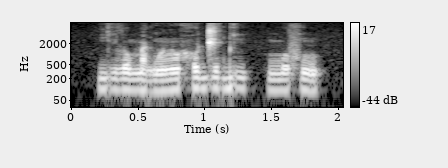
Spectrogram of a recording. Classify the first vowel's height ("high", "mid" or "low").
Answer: high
